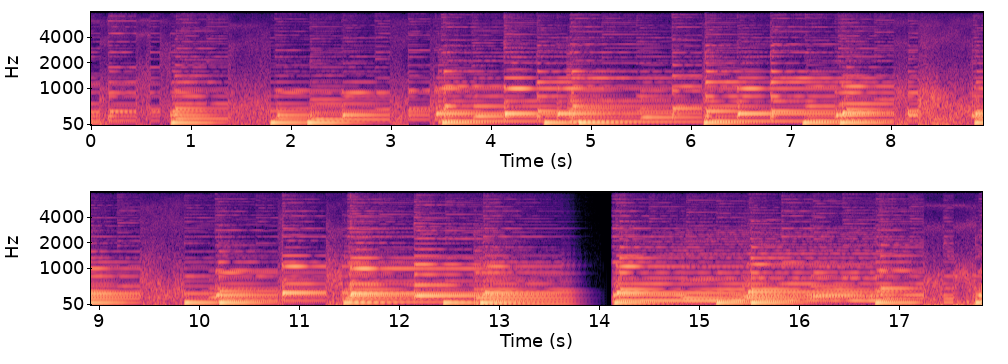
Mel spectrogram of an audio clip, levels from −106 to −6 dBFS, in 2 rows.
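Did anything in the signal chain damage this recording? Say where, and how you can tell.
Yes. Sound chopped by the voice detector at 0.10–1.80, 3.00–3.44, 8.04–9.86, 10.80–11.44 and 17.25–17.77 s: the sound flickers into synthetic comfort noise, likely the call processing's voice detector gating quiet passages.

Sound dropped by the voice detector at 6.12 s: a brief 20 ms piece of sound gives way to steady comfort noise, likely the same call-processing gate briefly cutting transmission.

Long network dropout at 13.64–14.15 s: about half a second likely never arrives. The receiver extends the last sound as a fading fill, then about 0.24 s of silence, before audio resumes.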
